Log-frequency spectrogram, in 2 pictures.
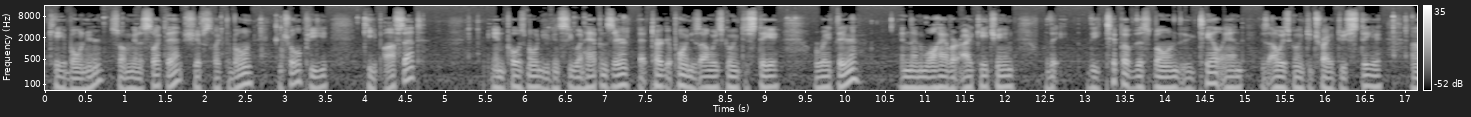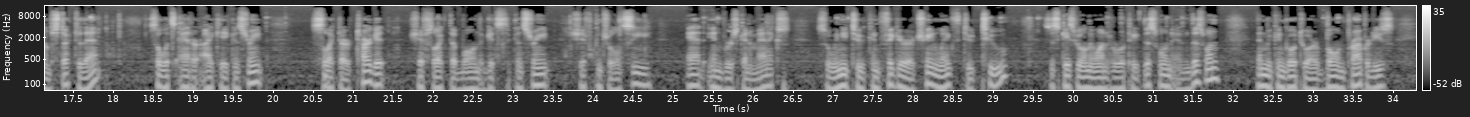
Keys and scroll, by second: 2.9 ctrl+p, 5.3 Tab, 7.2 g, 10.1 g, 16.8 a, 17.5 alt+r, 17.7 alt+g, 17.9 alt+s, 24.3 ctrl+shift+c.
